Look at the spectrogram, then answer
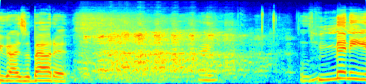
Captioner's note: audience laughing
